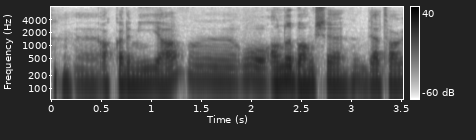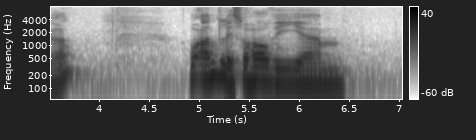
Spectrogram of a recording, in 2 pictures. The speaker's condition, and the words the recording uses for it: No condition.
